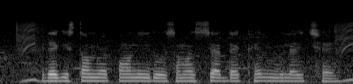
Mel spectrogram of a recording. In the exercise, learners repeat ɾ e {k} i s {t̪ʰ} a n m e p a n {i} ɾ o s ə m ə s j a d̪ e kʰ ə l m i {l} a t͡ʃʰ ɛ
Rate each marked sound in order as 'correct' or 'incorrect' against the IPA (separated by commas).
incorrect, incorrect, correct, correct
